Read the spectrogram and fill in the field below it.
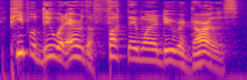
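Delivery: ordinary talk, nothing marked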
